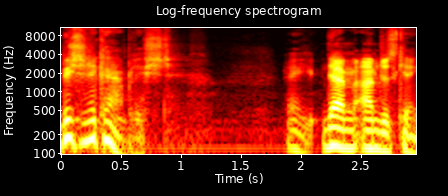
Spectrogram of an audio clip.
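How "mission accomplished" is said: put-on Texan accent. Continuing the impression after praise: George W. Bush accent. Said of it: "my George W. Bush accent".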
